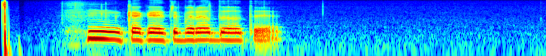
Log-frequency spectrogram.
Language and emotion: Russian, positive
